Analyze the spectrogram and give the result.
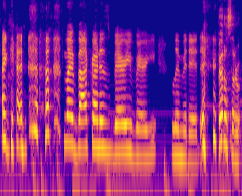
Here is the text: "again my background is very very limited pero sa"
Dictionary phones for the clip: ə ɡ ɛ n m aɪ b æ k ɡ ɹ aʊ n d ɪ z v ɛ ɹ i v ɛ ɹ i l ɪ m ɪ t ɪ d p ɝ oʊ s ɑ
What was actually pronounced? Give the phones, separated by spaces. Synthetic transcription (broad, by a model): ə ɡ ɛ n m aɪ b æ k ɡ ɹ aʊ n d ɪ z v ɛ ɹ i v ɛ ɹ i l ɪ m ɪ t ɪ d b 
